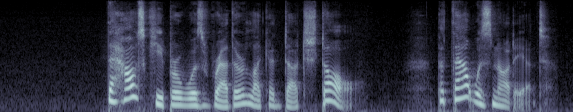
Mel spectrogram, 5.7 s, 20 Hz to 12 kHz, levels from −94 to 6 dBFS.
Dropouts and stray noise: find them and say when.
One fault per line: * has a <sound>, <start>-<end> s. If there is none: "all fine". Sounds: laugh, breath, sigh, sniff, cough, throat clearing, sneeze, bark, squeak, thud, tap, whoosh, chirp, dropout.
all fine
